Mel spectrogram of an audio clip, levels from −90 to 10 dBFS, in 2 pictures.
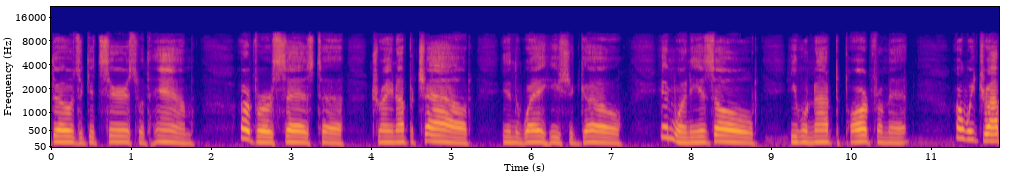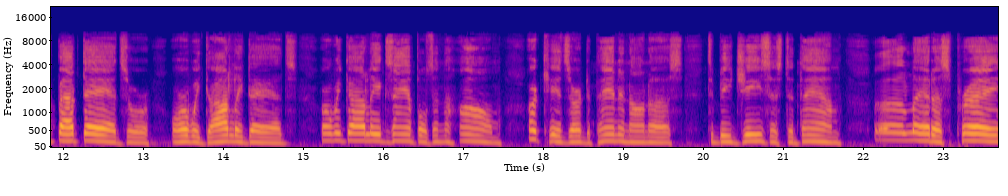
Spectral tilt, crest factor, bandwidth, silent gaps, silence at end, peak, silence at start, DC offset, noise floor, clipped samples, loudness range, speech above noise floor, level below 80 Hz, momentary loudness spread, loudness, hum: -5 dB/octave; 16 dB; 10.5 kHz; none; 0 s; -2 dBFS; 0 s; under 0.1%; -51 dBFS; under 0.1%; 6 LU; 34 dB; -56 dBFS; 13 LU; -18 LUFS; none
